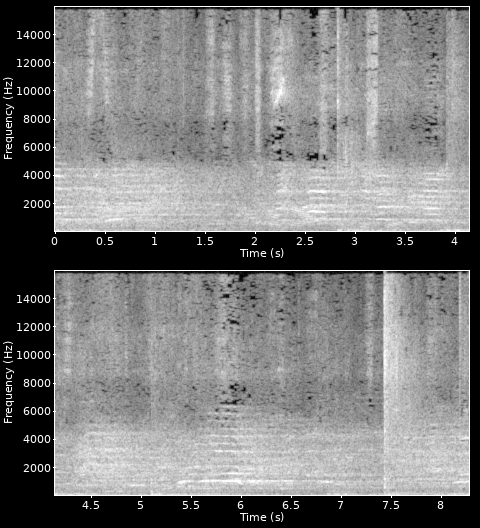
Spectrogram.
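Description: A volleyball thuds off players' arms and hands.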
